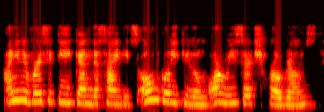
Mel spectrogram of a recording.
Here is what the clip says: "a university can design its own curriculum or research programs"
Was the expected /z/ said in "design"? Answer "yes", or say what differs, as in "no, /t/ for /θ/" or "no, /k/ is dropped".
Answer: no, /s/ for /z/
